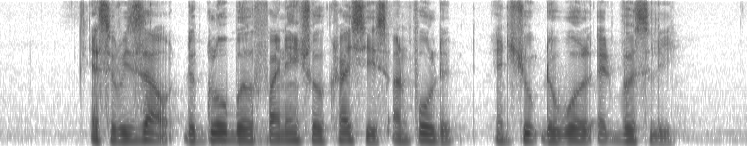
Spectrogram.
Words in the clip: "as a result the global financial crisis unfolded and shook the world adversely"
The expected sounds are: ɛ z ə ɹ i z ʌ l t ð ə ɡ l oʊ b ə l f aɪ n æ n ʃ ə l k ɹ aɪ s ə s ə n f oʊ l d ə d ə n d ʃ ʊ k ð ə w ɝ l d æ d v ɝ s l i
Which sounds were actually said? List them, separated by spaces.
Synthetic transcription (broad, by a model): ɛ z ə ɹ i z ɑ l t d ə ɡ l oʊ b ə l f aɪ n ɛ n ʃ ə l k ɹ aɪ s ə s ə n f oʊ l d ə d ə n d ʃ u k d ə w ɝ l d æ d v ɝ s l i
